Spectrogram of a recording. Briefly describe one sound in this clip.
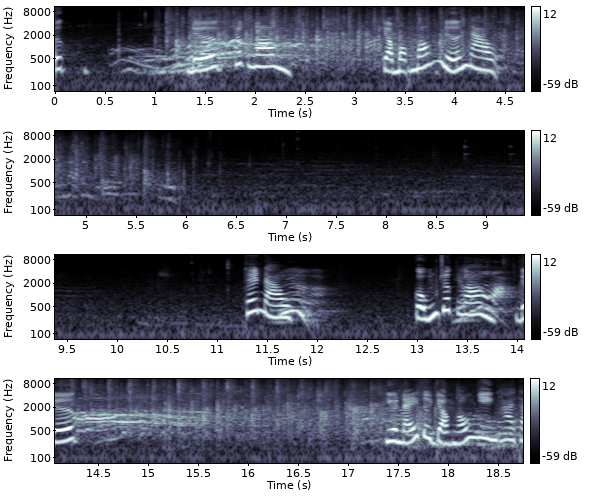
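A small group of women clap their hands and cheer.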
